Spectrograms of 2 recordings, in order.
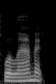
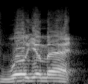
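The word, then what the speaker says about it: Willamette: you one from Oregon even if you can't pronounce Willam it to save your double butt it's William at oh check this out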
